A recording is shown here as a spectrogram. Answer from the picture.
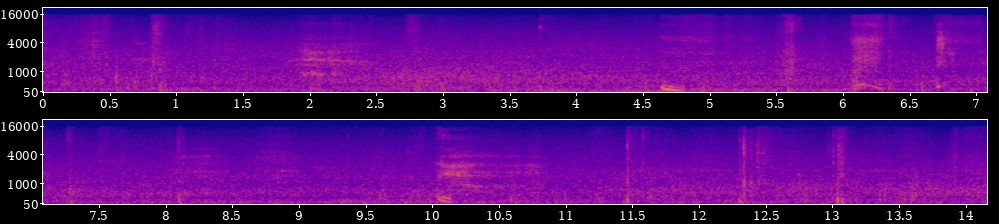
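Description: A person breathing hard while climbing a steep rocky slope: short breaths and grunts every few seconds over a steady background hiss.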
